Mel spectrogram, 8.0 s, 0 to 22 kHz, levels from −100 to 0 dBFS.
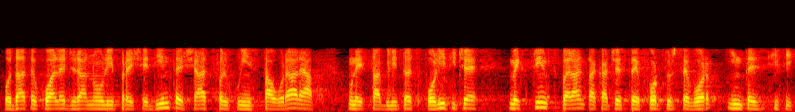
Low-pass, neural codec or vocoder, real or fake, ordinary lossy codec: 3.6 kHz; none; real; none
